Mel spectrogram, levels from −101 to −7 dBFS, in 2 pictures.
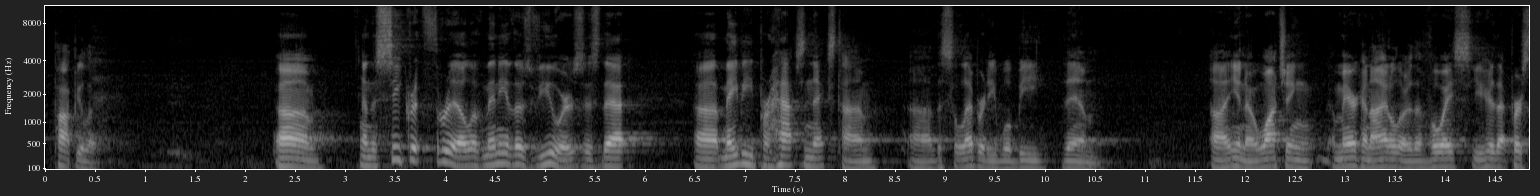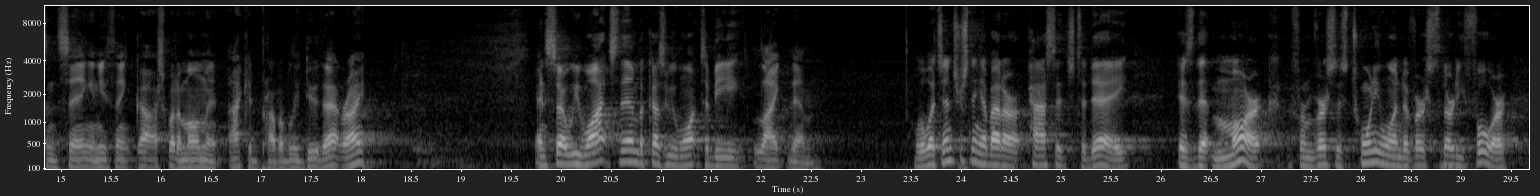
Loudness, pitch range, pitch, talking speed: -51 LUFS, 105-140 Hz, 120 Hz, 160 wpm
